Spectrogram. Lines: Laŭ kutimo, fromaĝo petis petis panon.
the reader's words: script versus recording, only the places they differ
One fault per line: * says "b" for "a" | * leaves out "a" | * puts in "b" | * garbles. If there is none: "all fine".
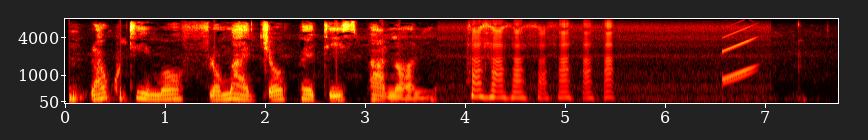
* leaves out "petis"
